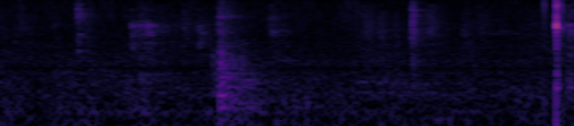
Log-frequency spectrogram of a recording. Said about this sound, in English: It's lovely to hear some pages turning.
